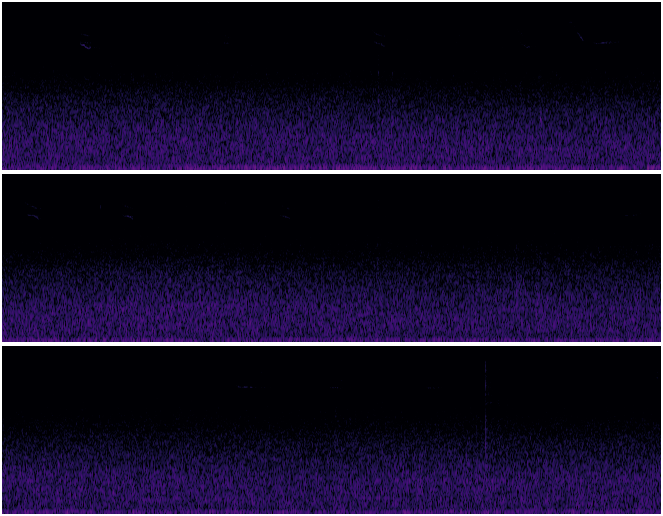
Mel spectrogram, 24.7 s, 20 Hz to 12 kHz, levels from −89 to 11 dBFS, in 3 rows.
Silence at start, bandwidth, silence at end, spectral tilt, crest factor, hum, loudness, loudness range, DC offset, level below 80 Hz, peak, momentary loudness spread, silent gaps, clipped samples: 0 s; 11 kHz; 0 s; -5.5 dB/octave; 18 dB; none; -64 LUFS; 1 LU; under 0.1%; -70 dBFS; -44 dBFS; 1 LU; none; under 0.1%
